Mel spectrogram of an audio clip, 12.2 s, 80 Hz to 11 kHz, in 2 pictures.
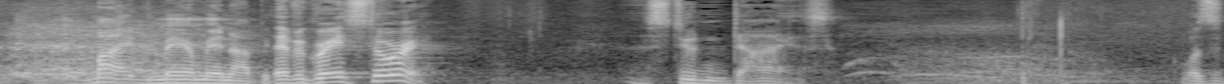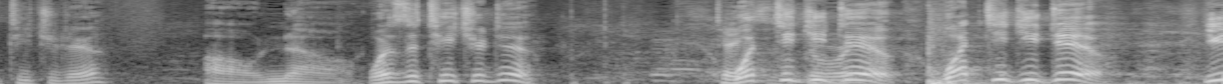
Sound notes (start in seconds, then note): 0.0 laughter; 4.4 audience "Oohs"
